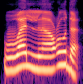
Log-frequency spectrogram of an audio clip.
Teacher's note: دال کے اوپر کیا ہو رہا ہے؟ قلقلہ، کیونکہ یہ حروف قلقلہ میں سے ہے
